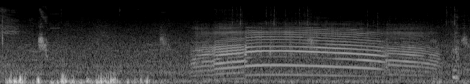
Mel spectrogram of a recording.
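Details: Waved albatross on Española in the Galápagos, nesting bird during its courtship dance, gives a long, drawn-out, nasal moaning call lasting about two seconds that dips slightly in pitch. Low knocking and clattering sounds come before it.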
